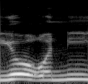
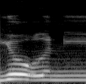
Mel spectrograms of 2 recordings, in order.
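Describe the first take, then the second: The two takes are said the same way.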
